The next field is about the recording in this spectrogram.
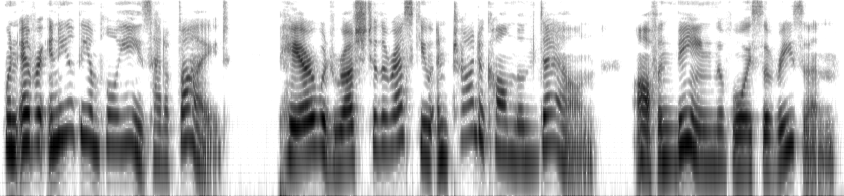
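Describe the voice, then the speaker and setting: Woman, narrator, fairly high voice, strong vocal fry, scripted storytelling delivery. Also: lively intonation, moderate pace, a little mellow. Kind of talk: scripted narration of a fan theory.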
